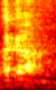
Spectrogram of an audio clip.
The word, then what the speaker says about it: Hagah: Hagah. Turn to somebody and say, Hagah. Accent on the second syllable. Hagah.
